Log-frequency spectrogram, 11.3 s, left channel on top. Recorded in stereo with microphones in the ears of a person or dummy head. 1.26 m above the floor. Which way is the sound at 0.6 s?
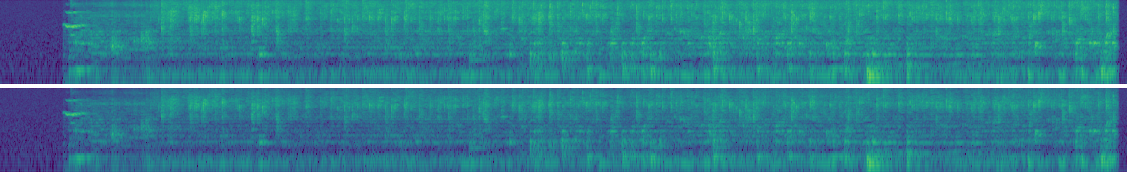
25° left (ahead or behind).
